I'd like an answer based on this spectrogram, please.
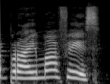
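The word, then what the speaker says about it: prima facie: अच्छा, ये जो है प्राइमा फेस, इसका यहां पर स्पेलिंग मिस्टेक है, दिस इज द आंसर।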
